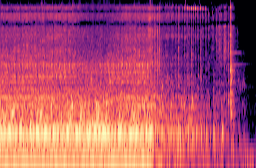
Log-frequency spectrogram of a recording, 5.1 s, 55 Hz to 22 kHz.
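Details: Vintage outboard (JV's motor, restored then repaired) on its Monday 5-minute test run; even, fast buzzing run for about three seconds, then a clean shut-off, running perfect.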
